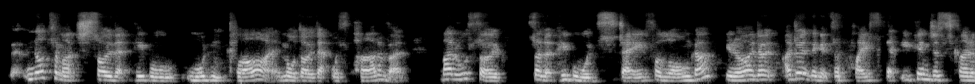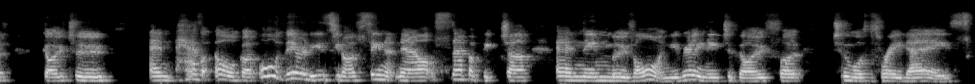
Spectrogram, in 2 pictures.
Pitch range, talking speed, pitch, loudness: 170-210 Hz, 220 wpm, 185 Hz, -15 LUFS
